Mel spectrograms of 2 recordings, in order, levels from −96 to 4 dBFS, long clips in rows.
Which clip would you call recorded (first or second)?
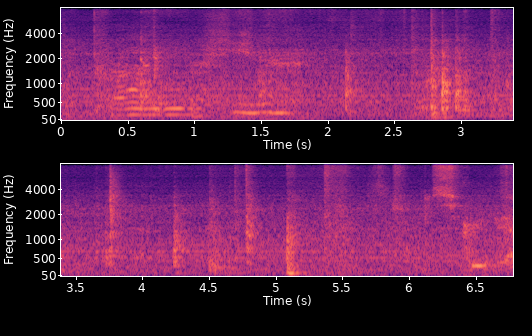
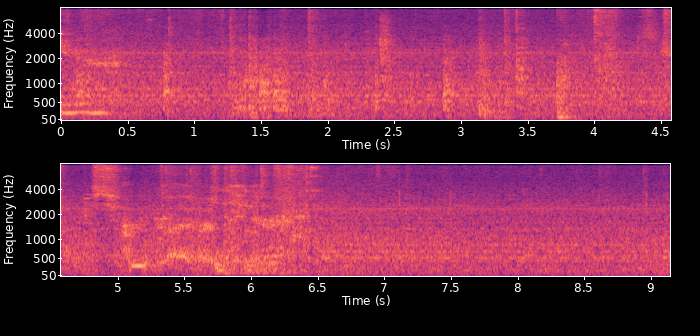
second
